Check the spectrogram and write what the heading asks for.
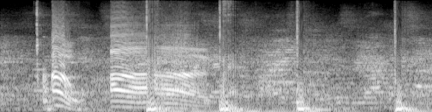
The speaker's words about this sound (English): Table slapping is being picked up by the mic.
